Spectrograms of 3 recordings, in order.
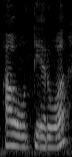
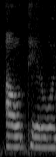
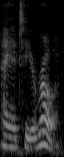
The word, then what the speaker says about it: Aotearoa: the vowels and then we just put a break after every vowel so if you know simon bridges please let him know how to pronounce and anyone else who thinks it's a tea arowa because there's no point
